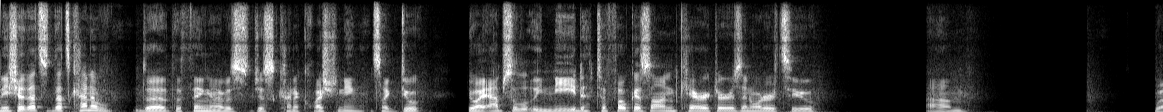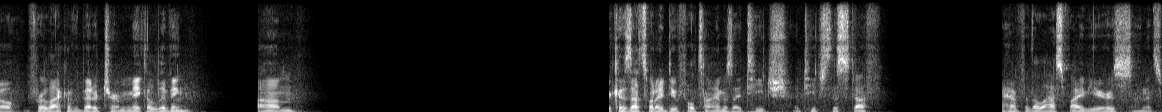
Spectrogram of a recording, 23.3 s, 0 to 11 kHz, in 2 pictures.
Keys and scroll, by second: 5.1 ctrl+h, 16.5 s, 18.7 s.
